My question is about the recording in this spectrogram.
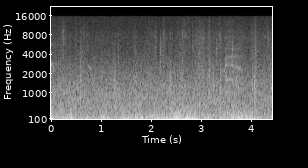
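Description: Wind buffeting the microphone on an open boat deck: a steady, fluttering low rumble.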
